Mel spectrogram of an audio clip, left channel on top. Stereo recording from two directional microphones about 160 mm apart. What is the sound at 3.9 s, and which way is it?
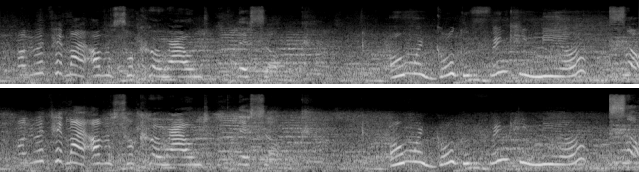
A child's voice, centre (ahead or behind).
